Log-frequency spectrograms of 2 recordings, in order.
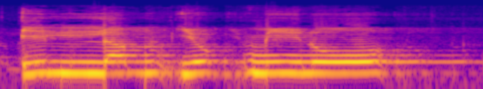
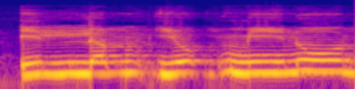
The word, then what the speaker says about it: إن لم يؤمنوا: ഇല്ലം യുഅ്മിനു ലാമും റാവും ഇദ്ഗാം ബിലാവുന്നയുടെ അക്ഷരമാണ്. നേരെ നൂനിൽ ലാമിലേക്ക് കൂട്ടി യോജിപ്പിച്ച് ശബ്ദ കൊടുക്കുക. ലാമിന് ശബ്ദ കൊടുക്കുക. നൂൻ ഉച്ചാരണത്തിൽ വരുന്നില്ല. ഇല്ലം യുഅ്മിനു ബിഹാദൽ ഹദീസി അസഫാ ബിഹാദൽ ഹദീസി ഇങ്ങനെയുള്ള ഈ സ്ഥലങ്ങളിലൊക്കെ ഈ ഹാദ എന്നുള്ളതാണ് അല്ലേ.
